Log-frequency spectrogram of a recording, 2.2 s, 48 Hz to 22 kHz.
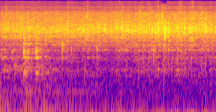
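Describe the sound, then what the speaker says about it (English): Onions, celery and carrots sautéing in olive oil in a pan, a steady close sizzle and crackle with no pauses. "we're going to saute this for probably 10 minutes on low"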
